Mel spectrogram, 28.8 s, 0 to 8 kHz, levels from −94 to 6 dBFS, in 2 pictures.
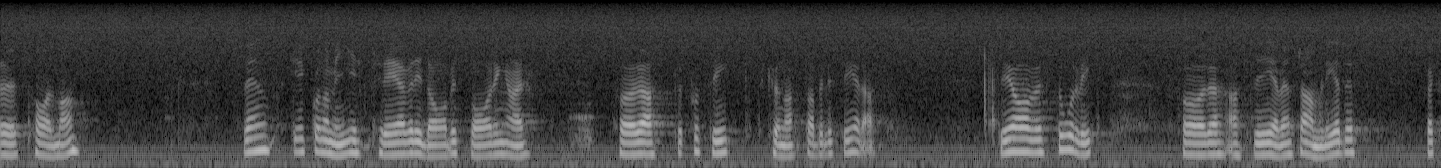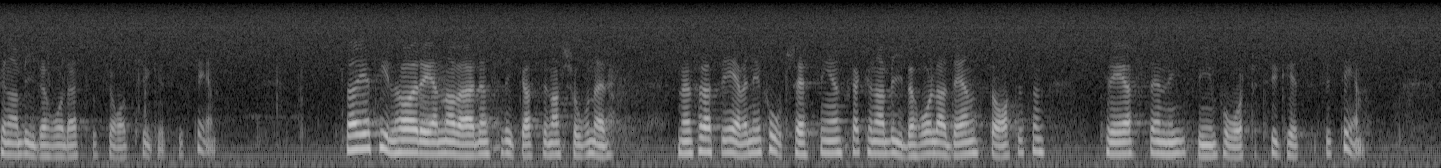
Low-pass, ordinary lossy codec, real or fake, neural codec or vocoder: none; none; real; none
